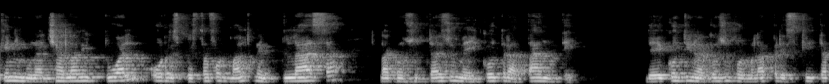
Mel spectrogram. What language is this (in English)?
Spanish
